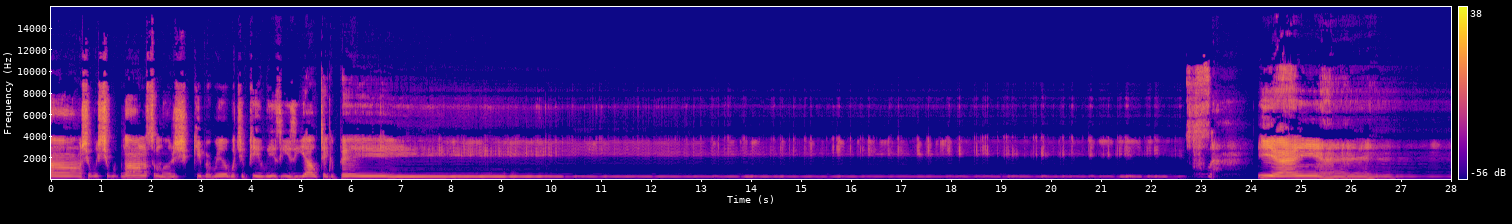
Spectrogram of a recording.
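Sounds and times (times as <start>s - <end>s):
man humming low note: 5.8s - 23.4s, 24.2s - 28.0s.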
